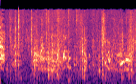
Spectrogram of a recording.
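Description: Flock of Leghorn chickens feeding at a plastic canister feeder: a dense patter of quick pecking taps and rustling, with a few short clucks near the end.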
